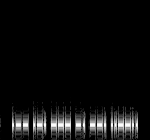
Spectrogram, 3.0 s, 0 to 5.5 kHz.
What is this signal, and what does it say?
Morse code, heard as a keyed tone, about 34 wpm, 600 Hz. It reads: WRONG?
